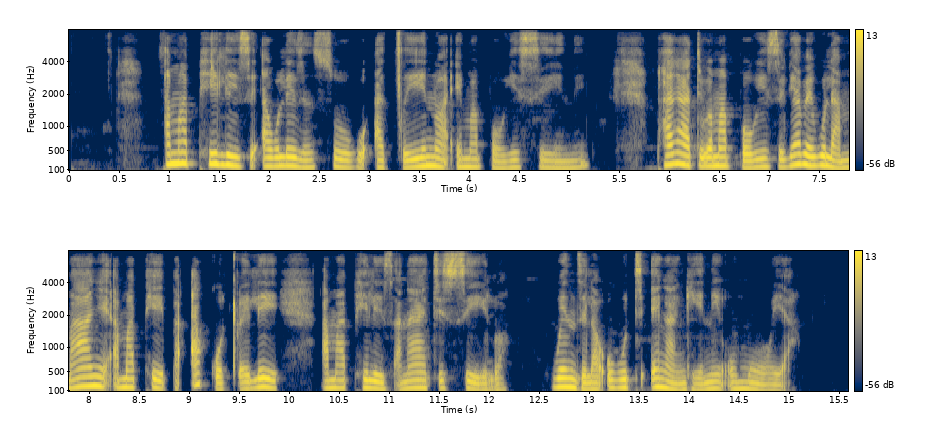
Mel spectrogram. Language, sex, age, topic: North Ndebele, male, 25-35, health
